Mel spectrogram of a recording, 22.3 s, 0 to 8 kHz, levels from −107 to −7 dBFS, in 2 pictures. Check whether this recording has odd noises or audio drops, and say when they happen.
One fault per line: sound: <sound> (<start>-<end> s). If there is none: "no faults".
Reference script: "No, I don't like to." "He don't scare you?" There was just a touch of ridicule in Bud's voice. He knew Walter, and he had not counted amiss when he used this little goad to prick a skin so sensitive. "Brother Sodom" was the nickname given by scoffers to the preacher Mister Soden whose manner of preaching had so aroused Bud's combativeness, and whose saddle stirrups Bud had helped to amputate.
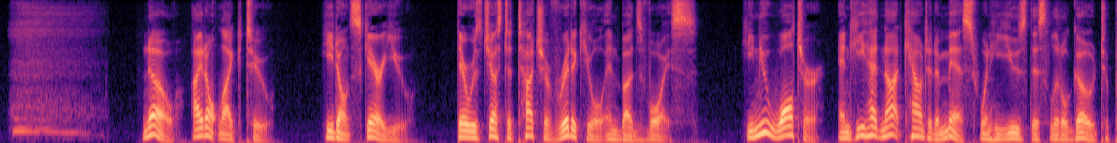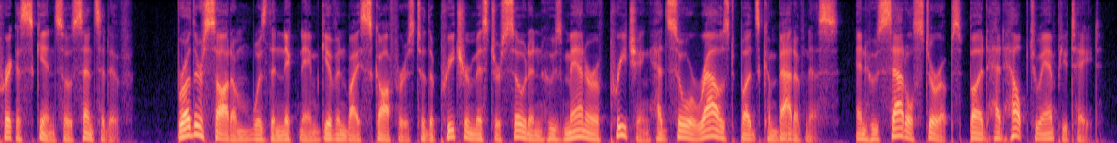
sound: sigh (0.1-1.1 s)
